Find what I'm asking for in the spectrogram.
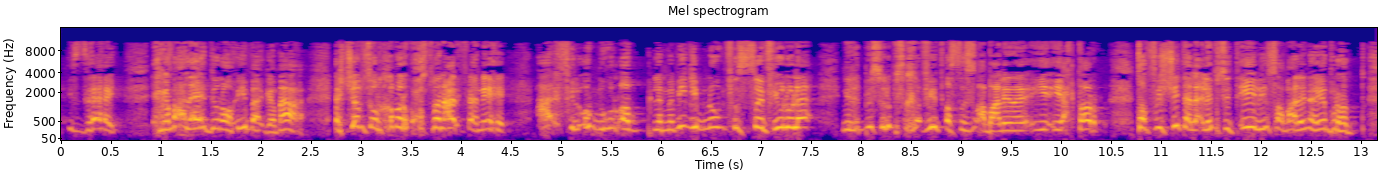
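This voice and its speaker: A male preacher with an Egyptian Arabic accent delivering an impassioned sermon full of rhetorical questions and shouted peaks. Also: very high-pitched, breathy edge.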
